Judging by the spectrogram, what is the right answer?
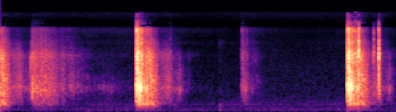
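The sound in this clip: Video game gunfire: a few sharp, crackling shots separated by silence, one faint, and a quick cluster of rapid reports near the end.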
